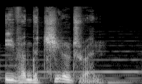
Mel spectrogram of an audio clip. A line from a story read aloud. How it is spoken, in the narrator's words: said, almost choking up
